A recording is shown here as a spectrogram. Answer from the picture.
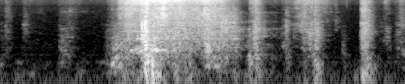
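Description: Loud rustling of a large wrapped flat item being carried and handled, starting about a second in and lasting about a second, then a few shorter, fainter handling noises.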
